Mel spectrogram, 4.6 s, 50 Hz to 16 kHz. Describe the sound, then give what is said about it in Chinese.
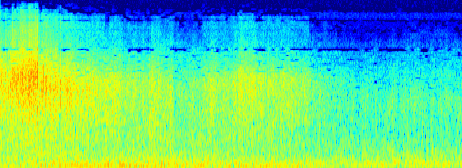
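A massive Chinese atomic bomb explosion, from the bomb developed in 1964: a sharp bright blast at the start gives way to a loud, sustained, deep roaring rumble that churns steadily without fading, with no voices present. “然后，在一九六四年，原子弹也研制成功。”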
